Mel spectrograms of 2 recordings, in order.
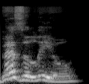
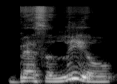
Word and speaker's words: Bezaleel: Exodus chapter 38, verse 22, and it says, and Bezaleel, the son of Uri, the son of Hur, of the tribe of Judah, made all that Yahweh commanded Masha.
